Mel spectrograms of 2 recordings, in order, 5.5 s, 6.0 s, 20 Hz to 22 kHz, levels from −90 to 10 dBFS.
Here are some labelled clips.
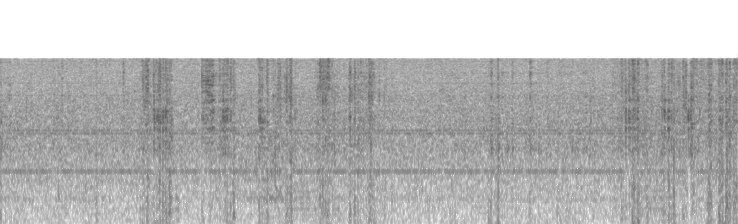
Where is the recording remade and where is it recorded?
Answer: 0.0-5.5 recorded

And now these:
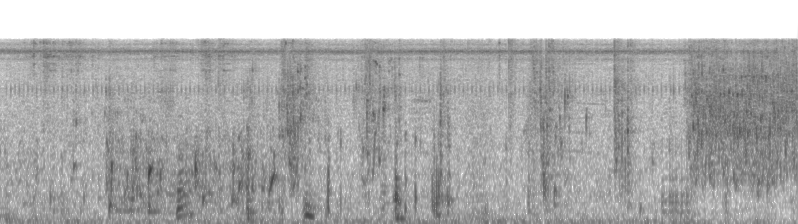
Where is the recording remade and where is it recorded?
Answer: 0.0-6.0 recorded

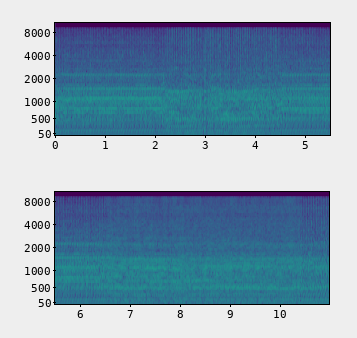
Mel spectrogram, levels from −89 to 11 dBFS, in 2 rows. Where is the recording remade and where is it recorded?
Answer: 0.0-6.5 recorded; 6.5-10.4 remade; 10.4-11.0 recorded

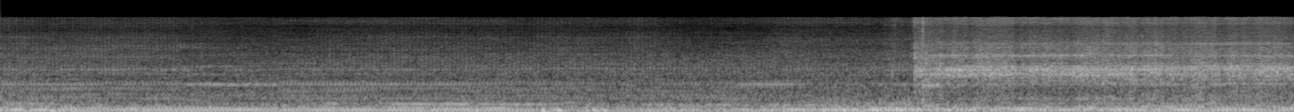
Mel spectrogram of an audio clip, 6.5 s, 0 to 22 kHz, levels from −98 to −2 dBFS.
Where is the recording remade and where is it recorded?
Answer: 0.0-0.9 recorded; 0.9-1.4 remade; 1.4-4.9 recorded; 4.9-5.5 remade; 5.5-6.5 recorded

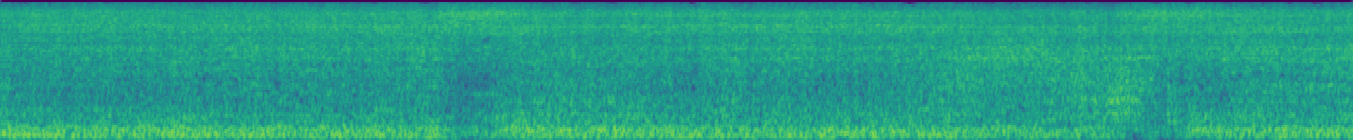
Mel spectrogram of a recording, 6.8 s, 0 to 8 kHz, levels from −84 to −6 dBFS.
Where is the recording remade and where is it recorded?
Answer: 0.0-6.8 recorded

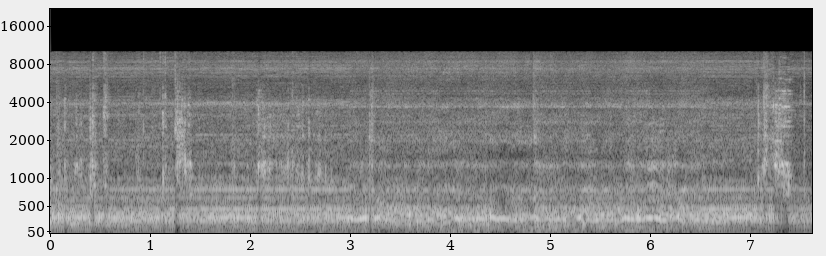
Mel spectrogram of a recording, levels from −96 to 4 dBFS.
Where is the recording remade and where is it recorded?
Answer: 0.0-3.0 recorded; 3.0-6.5 remade; 6.5-7.6 recorded

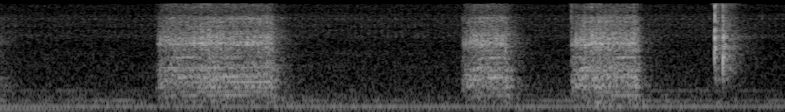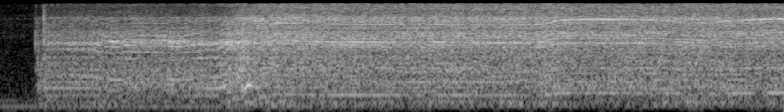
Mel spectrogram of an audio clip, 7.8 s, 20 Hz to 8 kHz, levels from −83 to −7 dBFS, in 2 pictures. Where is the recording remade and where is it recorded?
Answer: 0.0-7.8 recorded

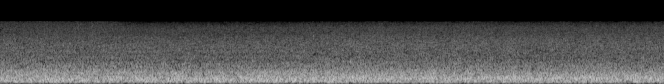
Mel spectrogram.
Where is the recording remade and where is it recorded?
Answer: 0.0-1.4 recorded; 1.4-2.0 remade; 2.0-6.6 recorded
